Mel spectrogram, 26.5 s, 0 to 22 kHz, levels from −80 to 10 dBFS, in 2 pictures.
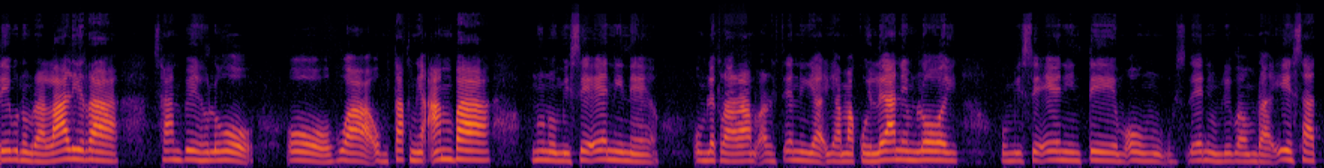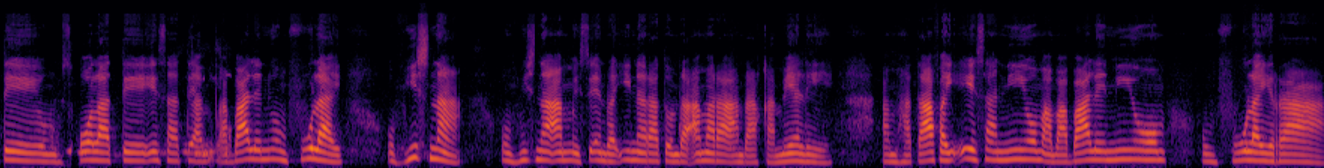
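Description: The far end is likely playing the call over a loudspeaker with an echo canceller that fails to cancel everything its microphone picks up, so some of it returns as echo leak. From 13.72 to 14.05 s and again from 14.85 to 15.57 s, a faint delayed copy of the speech trails the original by about 542 ms, sitting roughly 15 dB below it, so a delayed repeat follows the speech there.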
